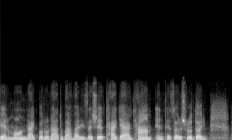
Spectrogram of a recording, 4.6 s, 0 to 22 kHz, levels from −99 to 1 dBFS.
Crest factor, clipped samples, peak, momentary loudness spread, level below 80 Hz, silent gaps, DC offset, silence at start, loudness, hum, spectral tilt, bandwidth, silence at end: 16 dB; under 0.1%; -6 dBFS; 5 LU; -58 dBFS; none; under 0.1%; 0 s; -22 LUFS; none; -7 dB/octave; 8.8 kHz; 0.1 s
